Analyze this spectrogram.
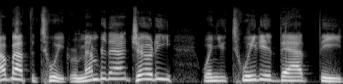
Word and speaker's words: Jodi: It's Jodi Rudoren.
